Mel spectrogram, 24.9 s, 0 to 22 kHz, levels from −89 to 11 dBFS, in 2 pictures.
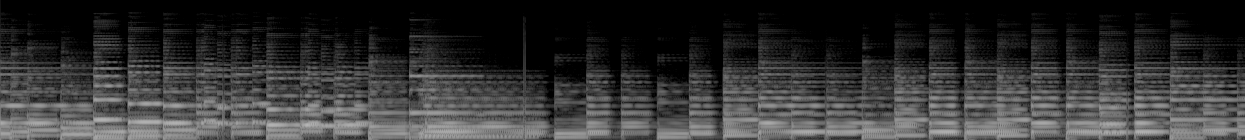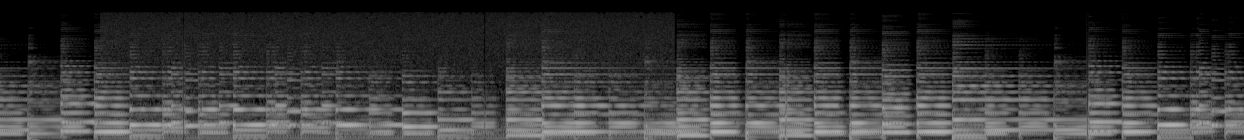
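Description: The audio keeps dropping out for about 13 ms at 2.22, 5.23, 8.25, 11.26, 14.27, 17.29, 20.30 and 23.31 s. That's a gap between chunks: it was handled in 3 s blocks, and a sliver of silence opens at each join, so you get short hard-edged holes on a steady beat. On top of that, from 13.4 to 19.2 s there's video or display buzz, a 60 Hz hum at the picture's field rate. It sits roughly 20 dB under the main sound and comes from a screen or video cable coupling into the audio.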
